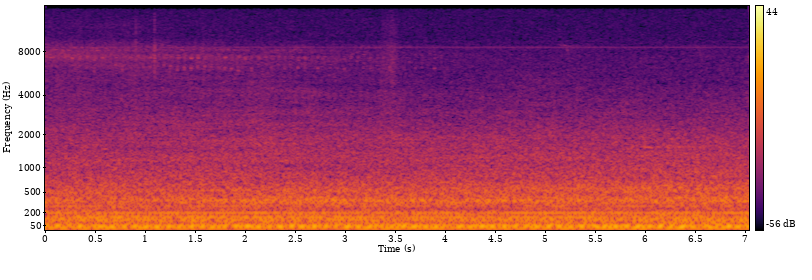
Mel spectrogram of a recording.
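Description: Steady low engine rumble with an even hum that holds its pitch and loudness throughout.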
